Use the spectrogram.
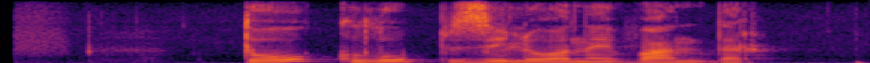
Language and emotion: Russian, neutral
